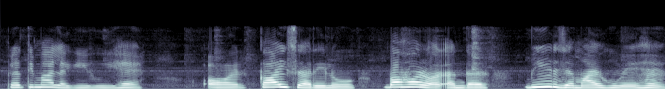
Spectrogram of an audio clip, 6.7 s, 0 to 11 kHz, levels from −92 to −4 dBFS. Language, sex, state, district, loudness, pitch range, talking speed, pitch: Hindi, female, Bihar, Darbhanga, -13 LUFS, 210-280 Hz, 135 wpm, 225 Hz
